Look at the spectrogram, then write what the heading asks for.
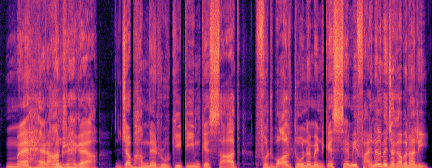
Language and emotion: Urdu, surprised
